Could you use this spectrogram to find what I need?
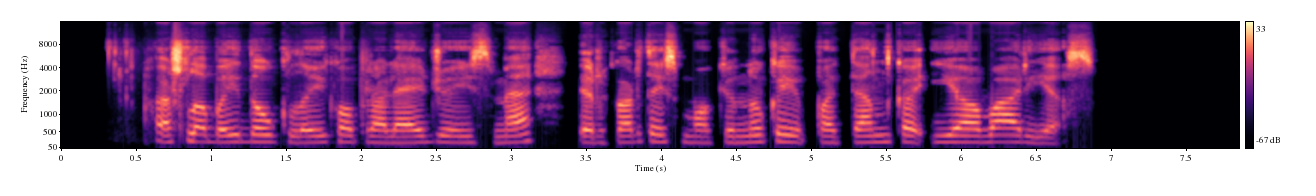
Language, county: Lithuanian, Vilnius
